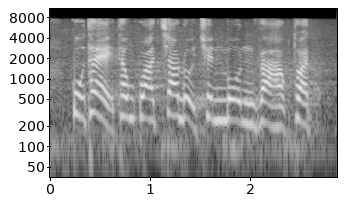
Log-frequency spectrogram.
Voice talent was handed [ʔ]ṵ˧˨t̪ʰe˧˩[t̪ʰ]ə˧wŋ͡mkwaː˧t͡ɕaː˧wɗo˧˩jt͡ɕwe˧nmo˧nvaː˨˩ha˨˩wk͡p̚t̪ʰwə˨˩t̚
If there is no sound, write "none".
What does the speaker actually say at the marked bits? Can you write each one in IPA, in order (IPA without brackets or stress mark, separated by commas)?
k, t̪ʰ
